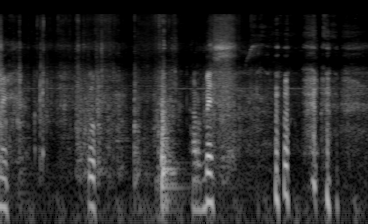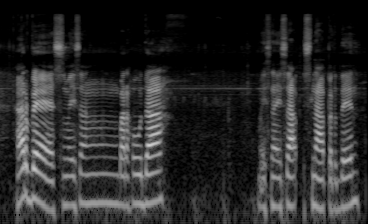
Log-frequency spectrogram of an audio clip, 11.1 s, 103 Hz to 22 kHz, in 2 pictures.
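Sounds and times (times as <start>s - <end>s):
man speaking: 0.0s - 0.3s, 2.8s - 3.7s, 5.8s - 8.1s, 9.4s - 11.0s.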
